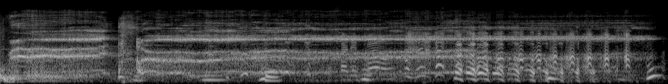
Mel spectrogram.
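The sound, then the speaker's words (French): A man, a pig-squeal calling champion, imitates a pig's squeal loudly, holding a long, shrill, strained cry that breaks into choppy, grunting squeals before stopping abruptly. “Oui, c'est le champion du cri de cochon”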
